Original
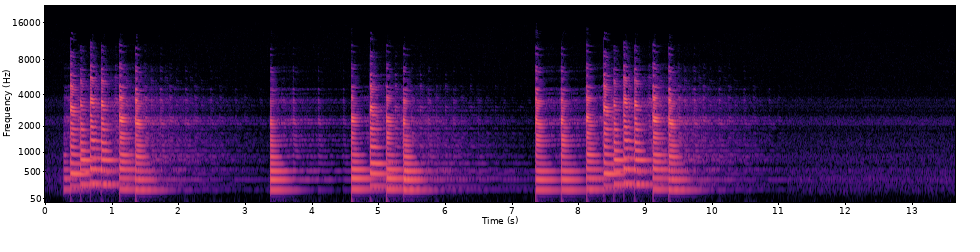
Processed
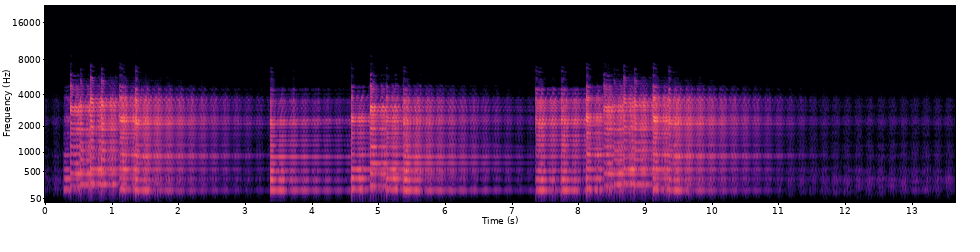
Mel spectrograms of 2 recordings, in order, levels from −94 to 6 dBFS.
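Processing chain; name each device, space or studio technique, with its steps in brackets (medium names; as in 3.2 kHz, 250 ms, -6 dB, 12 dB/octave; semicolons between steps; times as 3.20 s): combo amplifier with spring reverb and tremolo (spring tank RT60 3.1 s, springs 41 ms, chirp 45 ms, DRR -2 dB; tremolo 5.9 Hz, depth 68%; cabinet simulation 83–3900 Hz, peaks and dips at 460 Hz -6 dB, 760 Hz -10 dB, 1.4 kHz -9 dB, 2.9 kHz +3 dB); trim +3 dB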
